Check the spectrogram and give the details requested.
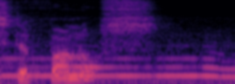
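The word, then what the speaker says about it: στέφανος: Now, when you go into that word masteries in the Greek, that word is pronounced Stephanos.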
